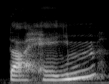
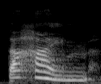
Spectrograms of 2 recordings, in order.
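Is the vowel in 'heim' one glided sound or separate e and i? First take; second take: separate e-i; gliding ei. First: The vowel is said as separate e and i. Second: The vowel is said as one gliding ei. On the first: "rede ich auch als «e» und «i»" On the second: "nicht wie im Hochdeutschen als «ei»"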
